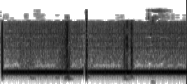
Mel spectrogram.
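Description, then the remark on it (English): A steady, loud telephone dial tone hums continuously, broken by a few brief keypad tones as a number is dialed, with a short gap partway through. No one speaks. “Then I'm going to have one of our reporters call her back and give her a reporter number.”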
